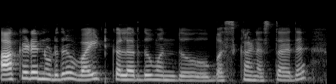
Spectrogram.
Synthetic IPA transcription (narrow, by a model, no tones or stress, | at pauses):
aːkɐɽe̞noːɽid̪ɾeʋɐjʈkɐlɐɾd̪uʋond̪ubɐskaːɳist̪aːjid̪e̞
